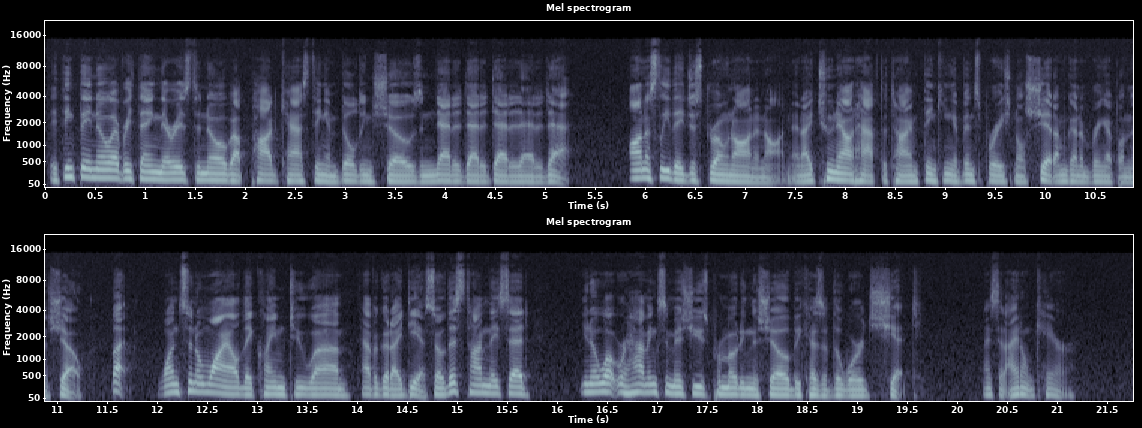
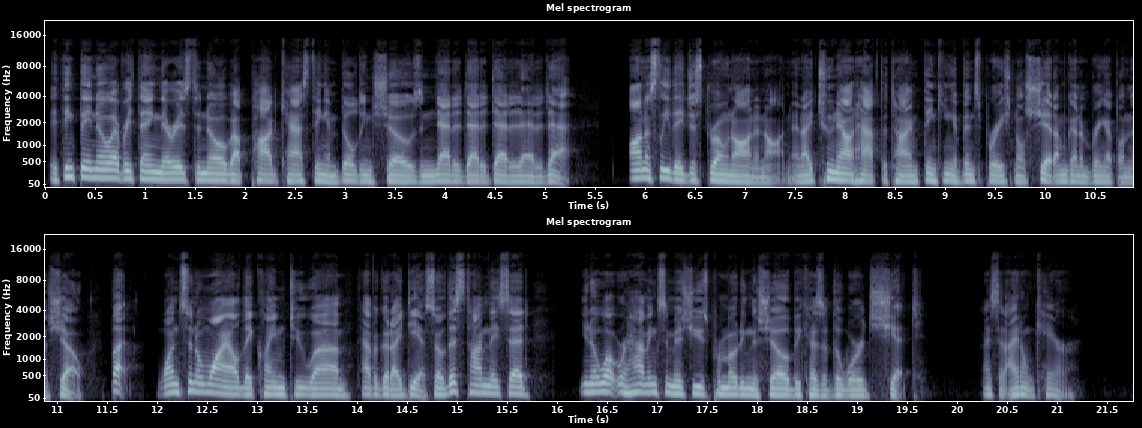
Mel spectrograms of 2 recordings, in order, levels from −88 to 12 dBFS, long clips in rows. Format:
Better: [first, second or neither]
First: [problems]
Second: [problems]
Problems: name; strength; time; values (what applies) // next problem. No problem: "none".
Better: second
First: hiss; faint; throughout; 30 dB below the speech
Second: none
